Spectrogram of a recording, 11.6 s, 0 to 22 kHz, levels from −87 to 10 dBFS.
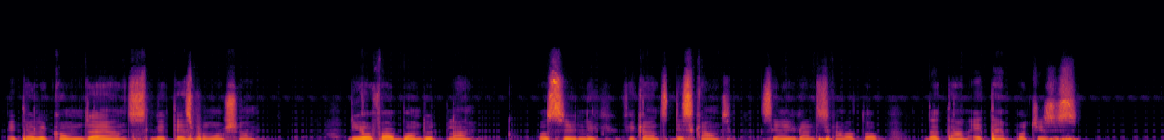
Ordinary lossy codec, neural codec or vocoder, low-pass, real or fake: none; none; 14.4 kHz; real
